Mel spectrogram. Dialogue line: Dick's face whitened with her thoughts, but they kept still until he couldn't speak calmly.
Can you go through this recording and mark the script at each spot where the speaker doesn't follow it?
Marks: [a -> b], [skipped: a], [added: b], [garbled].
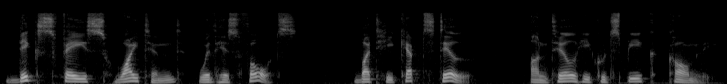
Dick's face whitened with [her -> his] thoughts, but [they -> he] kept still until he [couldn't -> could] speak calmly.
